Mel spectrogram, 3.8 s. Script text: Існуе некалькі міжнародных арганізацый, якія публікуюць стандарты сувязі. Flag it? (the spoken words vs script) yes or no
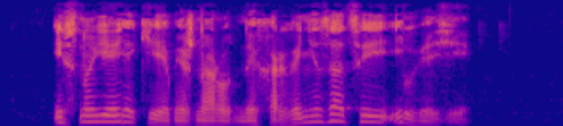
yes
